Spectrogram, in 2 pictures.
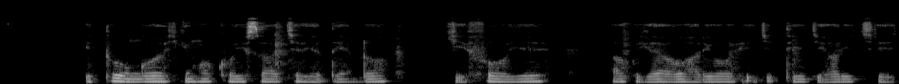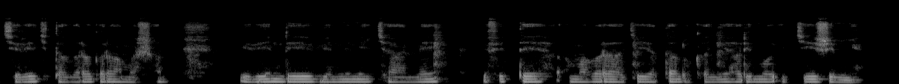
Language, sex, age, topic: Kinyarwanda, male, 18-24, agriculture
